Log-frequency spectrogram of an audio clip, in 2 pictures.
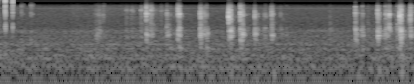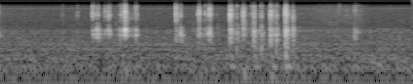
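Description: Typing on a computer keyboard in short runs of keystrokes, with a gap around three seconds in; a single click at the very start.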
